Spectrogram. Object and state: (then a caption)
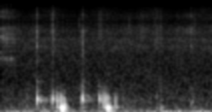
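Hollow-sounding cracked floor tile. Tapping on cracked ceramic floor tiles produces five short, dull, low-pitched knocks with almost no ring. The tiles sound hollow because too little adhesive was put down beneath them.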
